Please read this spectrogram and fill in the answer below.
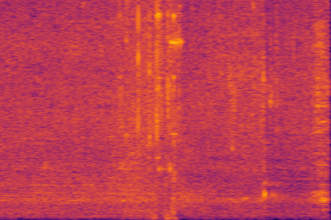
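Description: Oil sizzling steadily as potato balls deep-fry in an iron kadai, with a perforated steel ladle clinking against the pan about a second in as a fried ball is scooped out.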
